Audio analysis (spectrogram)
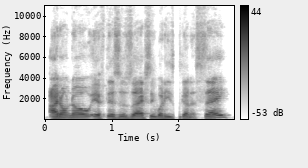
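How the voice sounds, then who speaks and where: A man co-hosting a podcast, telling stories in a casual, animated, rambling way and often stumbling over repeated starts. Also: on the high side, brisk. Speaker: podcast co-host. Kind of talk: casual chat, recounting anecdotes.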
